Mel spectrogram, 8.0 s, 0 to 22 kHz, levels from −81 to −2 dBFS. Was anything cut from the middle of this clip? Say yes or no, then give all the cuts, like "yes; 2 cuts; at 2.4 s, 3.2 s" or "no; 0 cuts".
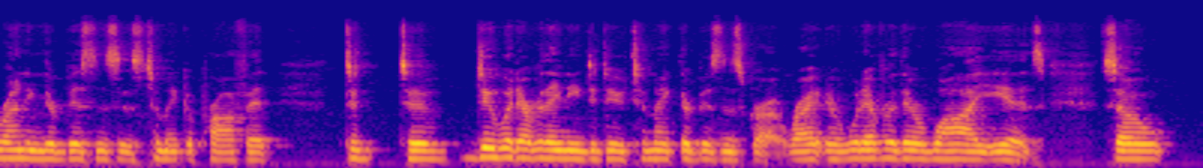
no; 0 cuts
